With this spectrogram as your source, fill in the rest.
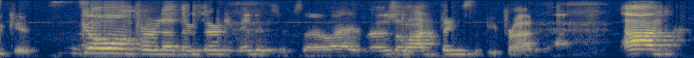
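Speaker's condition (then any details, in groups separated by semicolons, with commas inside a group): Cerebral palsy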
